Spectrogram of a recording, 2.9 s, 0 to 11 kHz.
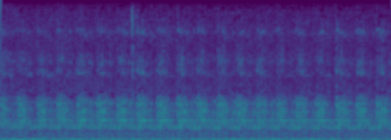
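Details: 2005 or 2006 diesel truck, 104,000 miles, cold start: lumpy idle pulsing about three beats a second, cylinders 2, 6 and 8 missing; suspected failing injector control module starving injectors.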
